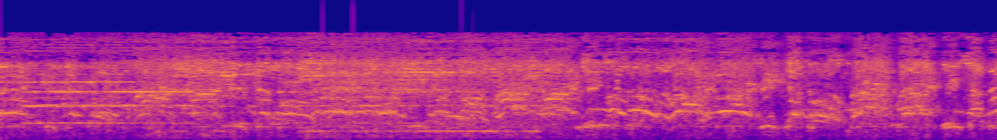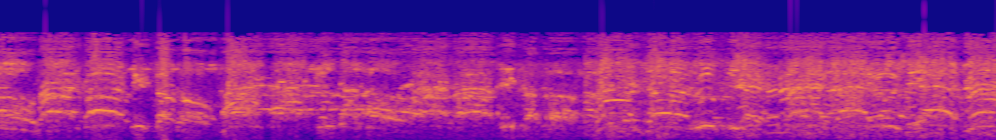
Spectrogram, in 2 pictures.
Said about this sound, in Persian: تظاهرکنندگان علیه دیکتاتوری شعار می‌دادند و خواستار استعفای دولت بودند.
